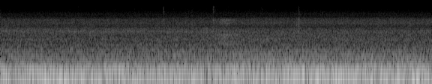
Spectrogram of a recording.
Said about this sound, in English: Ooh, there's traffic. I stopped because I was letting people in, sorry.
